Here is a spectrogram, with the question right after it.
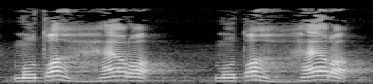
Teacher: تا کو پر موٹا پڑھنا ہے اور ہا کو باریک ادا کرنا ہے اور پھر را کو موٹا پڑھنا ہے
